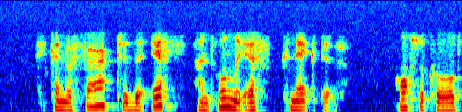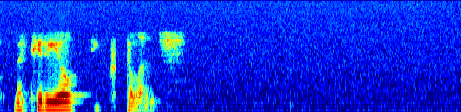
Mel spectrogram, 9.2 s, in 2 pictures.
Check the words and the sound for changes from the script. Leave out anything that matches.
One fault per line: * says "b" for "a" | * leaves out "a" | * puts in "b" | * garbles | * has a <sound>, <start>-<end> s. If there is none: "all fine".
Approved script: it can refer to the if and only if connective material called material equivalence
* says "also" for "material"
* has a dropout, 5.8-5.9 s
